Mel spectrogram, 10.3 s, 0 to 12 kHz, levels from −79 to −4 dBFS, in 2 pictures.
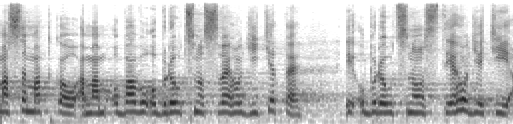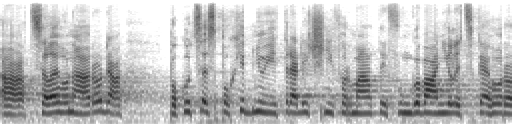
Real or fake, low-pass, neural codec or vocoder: real; 10.8 kHz; none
